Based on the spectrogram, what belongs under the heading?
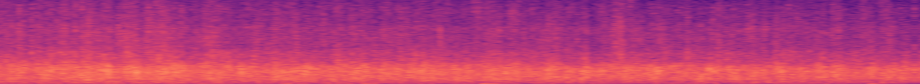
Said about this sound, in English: And I'd just like to ask for a round of applause as we conclude the talking portion of the debate.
